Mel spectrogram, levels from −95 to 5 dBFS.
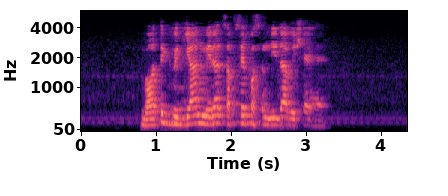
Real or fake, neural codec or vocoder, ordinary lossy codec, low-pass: real; none; AAC, 32 kbps; 5.4 kHz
